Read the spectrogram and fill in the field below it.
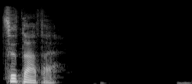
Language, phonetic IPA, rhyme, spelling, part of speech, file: Russian, [t͡sɨˈtatə], -atə, цитата, noun, Ru-цитата.ogg
- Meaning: quote, quotation, citation (a statement attributed to someone)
